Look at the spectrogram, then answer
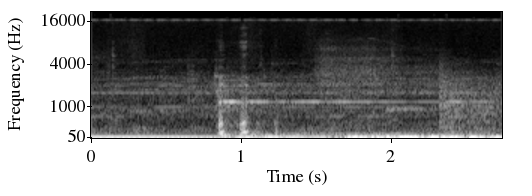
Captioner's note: chuckles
